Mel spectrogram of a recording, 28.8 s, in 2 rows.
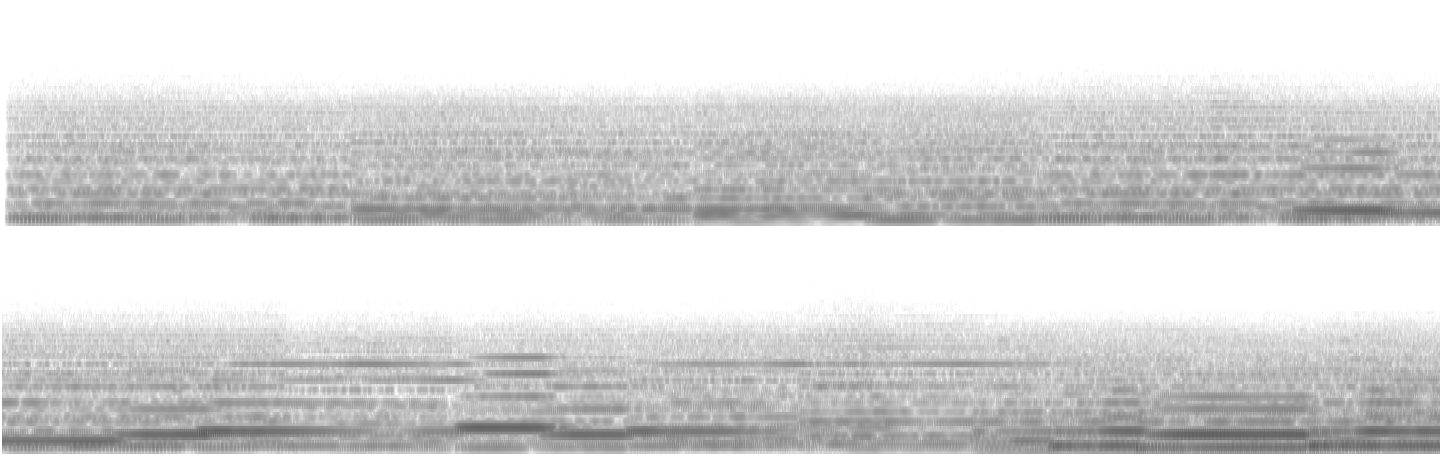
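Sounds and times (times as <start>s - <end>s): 
emotional bittersweet music: 0.1s - 28.7s.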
